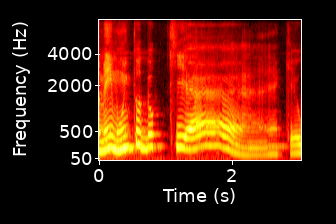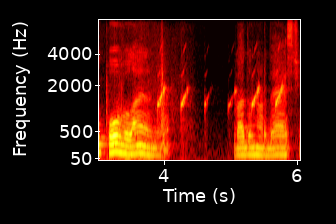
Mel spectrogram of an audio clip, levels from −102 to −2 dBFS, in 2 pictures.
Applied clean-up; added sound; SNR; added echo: neural mask model RNNoise.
